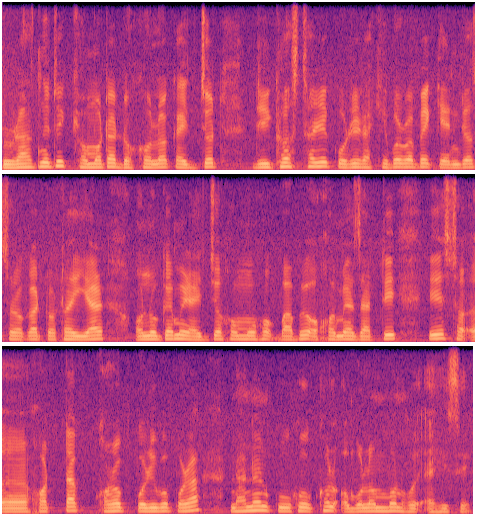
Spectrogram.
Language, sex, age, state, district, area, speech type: Assamese, male, 30-45, Assam, Kamrup Metropolitan, urban, spontaneous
